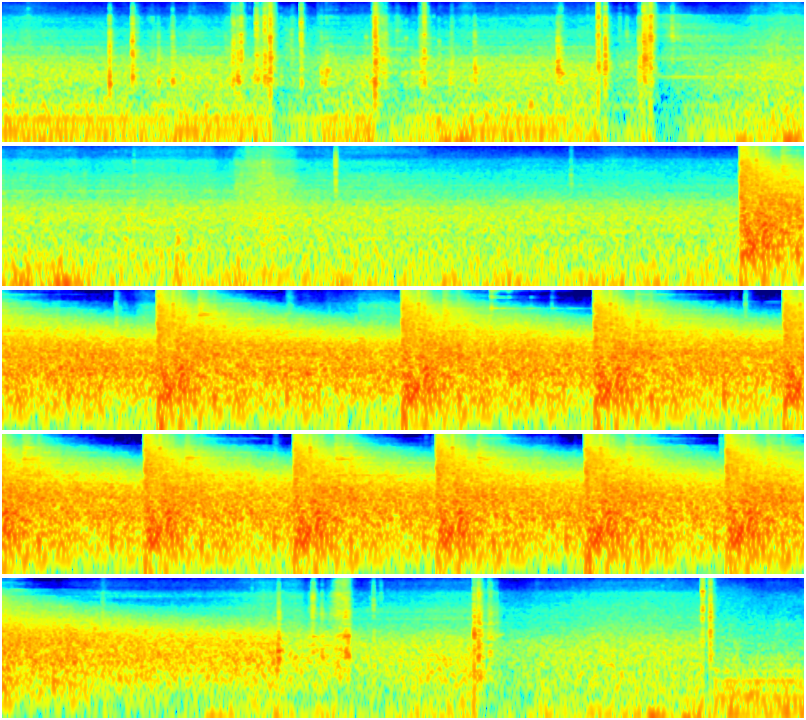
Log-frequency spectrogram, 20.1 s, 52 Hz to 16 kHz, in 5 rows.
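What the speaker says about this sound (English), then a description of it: "I'm going to edit in the shooting you saw." A rifle built on a Nodak Spud AR-180B lower fires about a dozen loud, sharp shots at a fairly even pace, with a few scattered earlier reports before the string begins.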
